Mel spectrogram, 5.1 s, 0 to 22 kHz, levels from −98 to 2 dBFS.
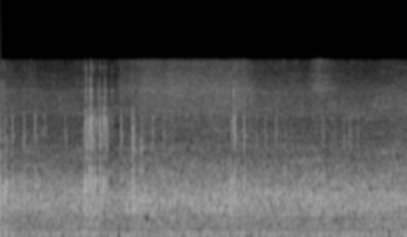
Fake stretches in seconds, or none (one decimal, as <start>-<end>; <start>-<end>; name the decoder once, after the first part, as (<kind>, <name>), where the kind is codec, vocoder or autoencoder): none

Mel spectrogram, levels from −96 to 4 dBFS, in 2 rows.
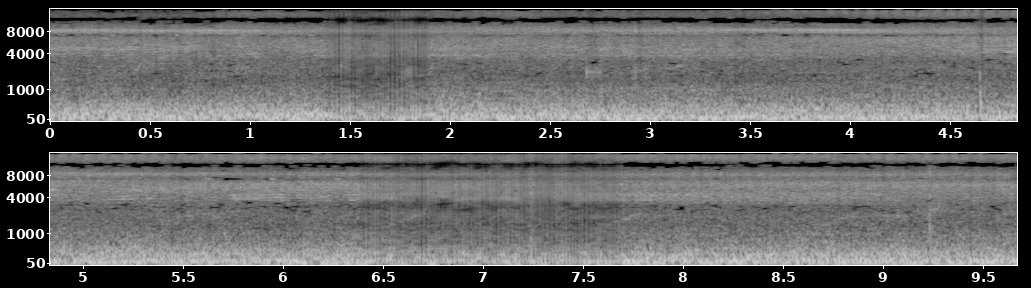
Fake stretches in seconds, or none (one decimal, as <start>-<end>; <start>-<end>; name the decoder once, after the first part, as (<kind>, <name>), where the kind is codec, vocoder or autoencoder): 1.4-1.9 (vocoder, BigVGAN v2); 6.4-7.7

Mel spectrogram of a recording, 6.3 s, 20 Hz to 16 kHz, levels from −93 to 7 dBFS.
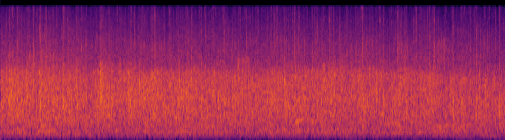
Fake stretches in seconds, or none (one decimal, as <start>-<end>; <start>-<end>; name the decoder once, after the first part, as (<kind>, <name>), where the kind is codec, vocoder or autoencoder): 3.3-4.5 (vocoder, BigVGAN v2)

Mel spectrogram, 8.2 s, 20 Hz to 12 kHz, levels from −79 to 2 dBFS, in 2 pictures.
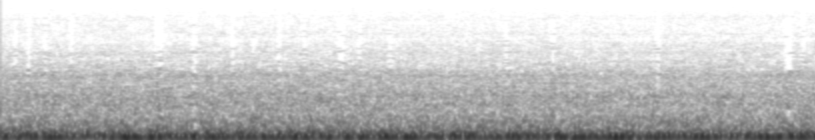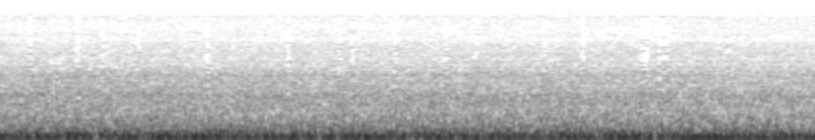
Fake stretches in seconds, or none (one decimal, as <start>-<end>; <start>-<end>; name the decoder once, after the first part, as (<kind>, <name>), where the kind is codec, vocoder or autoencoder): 3.2-4.6 (vocoder, BigVGAN v2)

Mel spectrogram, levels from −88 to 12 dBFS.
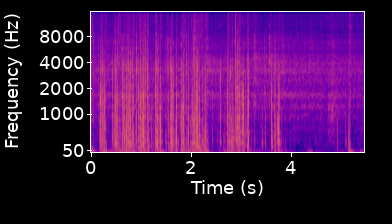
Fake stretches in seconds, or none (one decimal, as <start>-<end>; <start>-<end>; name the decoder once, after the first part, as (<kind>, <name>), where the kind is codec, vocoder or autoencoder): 4.6-5.5 (vocoder, BigVGAN v2)

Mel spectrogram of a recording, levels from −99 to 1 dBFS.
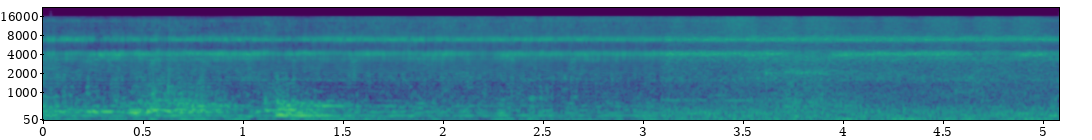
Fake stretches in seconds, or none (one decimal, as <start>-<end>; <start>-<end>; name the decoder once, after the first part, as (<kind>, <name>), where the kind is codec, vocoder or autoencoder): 0.0-3.1 (vocoder, BigVGAN v2)

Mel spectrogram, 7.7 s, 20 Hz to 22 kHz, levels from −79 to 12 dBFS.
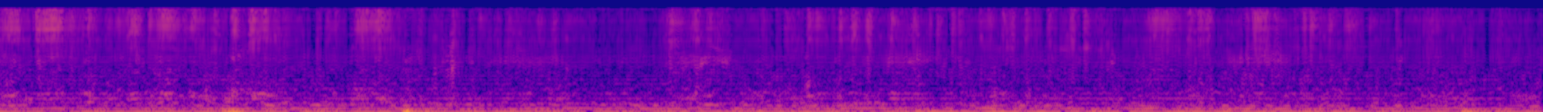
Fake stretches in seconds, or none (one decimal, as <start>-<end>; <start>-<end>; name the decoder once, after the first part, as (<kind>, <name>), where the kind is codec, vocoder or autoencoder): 0.0-7.7 (vocoder, BigVGAN v2)

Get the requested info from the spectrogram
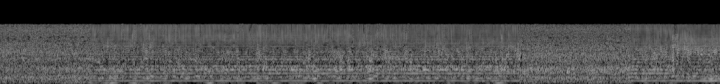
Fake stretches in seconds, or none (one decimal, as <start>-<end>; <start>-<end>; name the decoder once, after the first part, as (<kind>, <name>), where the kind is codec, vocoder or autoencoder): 0.9-5.2 (vocoder, BigVGAN v2); 6.3-7.2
